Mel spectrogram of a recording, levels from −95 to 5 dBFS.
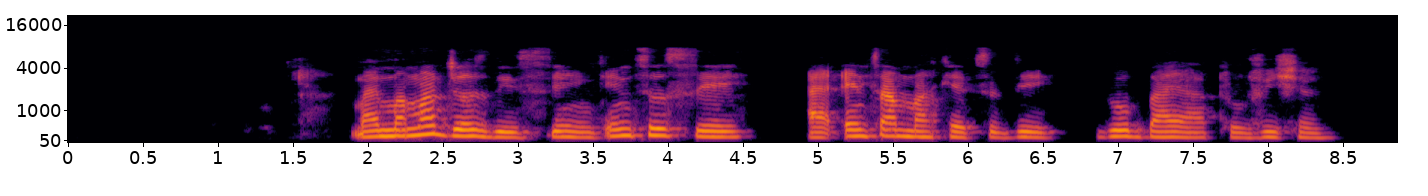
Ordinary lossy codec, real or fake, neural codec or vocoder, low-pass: none; fake; codec, 16 kHz, 4 kbps, FreqCodec, larger model; none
